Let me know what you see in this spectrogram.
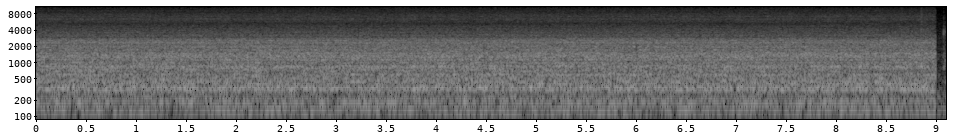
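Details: Running noise of an auto CPAP machine with humidifier and hose attached and no mask: a steady whooshing hum of air through the hose, no breathing or mask sounds; machines averaged 50–68 dB.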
